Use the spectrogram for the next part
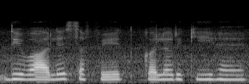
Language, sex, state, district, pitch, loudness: Hindi, female, Uttar Pradesh, Lucknow, 230 Hz, -19 LUFS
